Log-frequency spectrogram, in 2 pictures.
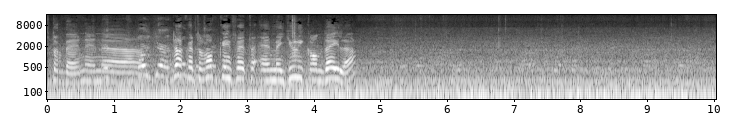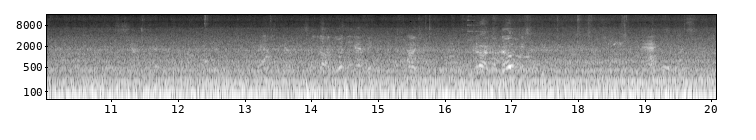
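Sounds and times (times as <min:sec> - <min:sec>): excavator diesel engine humming: 0:00.0 - 0:20.0.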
